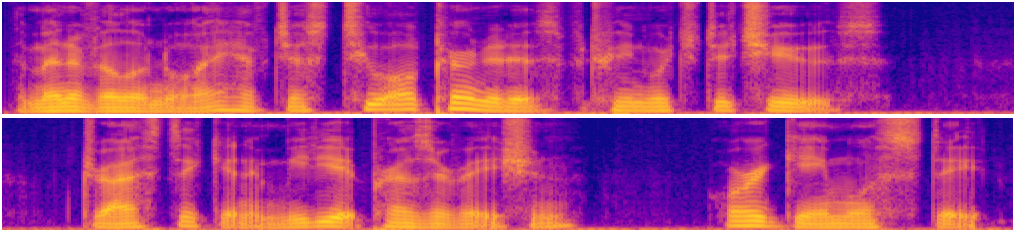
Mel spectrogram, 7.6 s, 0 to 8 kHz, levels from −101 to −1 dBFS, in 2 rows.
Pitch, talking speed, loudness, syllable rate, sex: 105 Hz, 160 wpm, -18 LUFS, 6.1 syllables/s, male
